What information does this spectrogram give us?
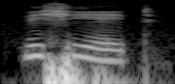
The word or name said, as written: vitiate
